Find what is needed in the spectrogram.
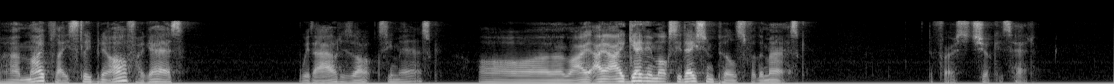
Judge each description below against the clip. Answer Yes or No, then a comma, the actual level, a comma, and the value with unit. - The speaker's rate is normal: Yes, average, 145 wpm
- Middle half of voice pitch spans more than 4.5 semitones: No, average, 4.0 semitones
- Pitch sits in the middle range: No, low, 105 Hz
